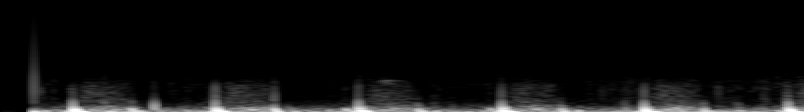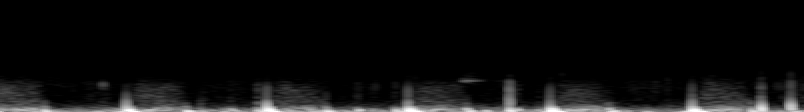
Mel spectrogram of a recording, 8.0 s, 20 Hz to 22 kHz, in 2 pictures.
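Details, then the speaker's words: Mitral regurgitation: a regular heartbeat near 85 a minute with a blowing holosystolic (pansystolic) murmur and extra low S3 and S4 filling sounds. A deep held inspiration does not change the murmur's intensity. "there's also a holosystolic or pansystolic murmur with added heart sounds like the S3 and S4"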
